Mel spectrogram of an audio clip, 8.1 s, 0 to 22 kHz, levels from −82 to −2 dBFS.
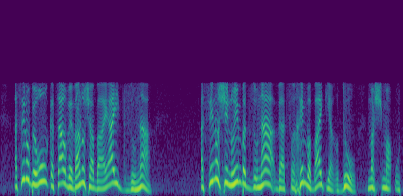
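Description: No technical faults are audible.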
